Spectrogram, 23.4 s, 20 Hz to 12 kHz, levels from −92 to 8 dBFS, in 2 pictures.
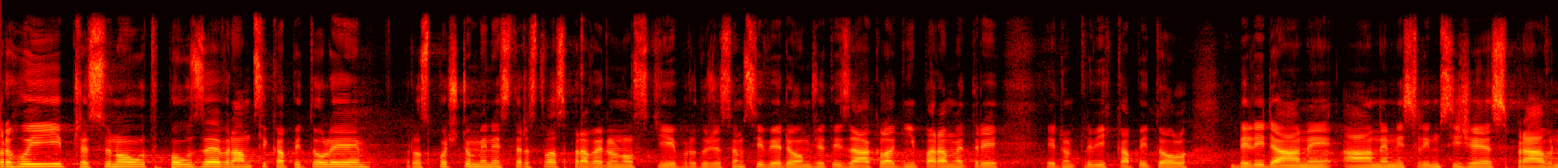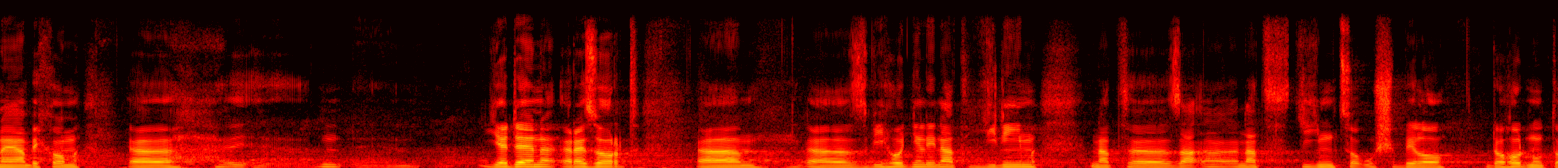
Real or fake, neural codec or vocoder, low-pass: real; none; 10.8 kHz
